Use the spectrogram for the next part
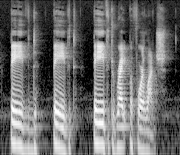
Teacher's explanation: released d and then the r sound because of this environment we fully pronounce the light release d sound and we don't delete it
